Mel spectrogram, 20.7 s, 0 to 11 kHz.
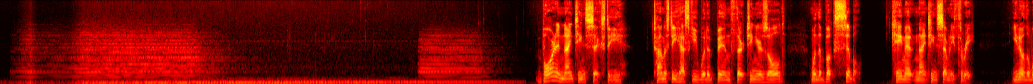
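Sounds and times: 
train horn blaring: 0.0s - 5.6s, 8.1s - 10.5s
train passing with a deep steady rumble: 0.0s - 10.6s
speech: 10.8s - 17.2s, 17.8s - 19.5s, 20.2s - 20.6s.

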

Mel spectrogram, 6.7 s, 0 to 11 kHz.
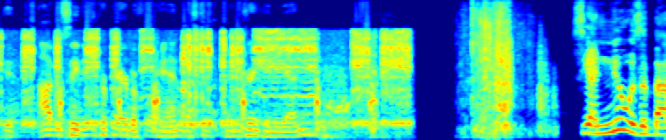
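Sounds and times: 
speech: 0.0s - 4.0s, 5.8s - 6.6s
printer whirring and grinding: 0.0s - 4.2s.

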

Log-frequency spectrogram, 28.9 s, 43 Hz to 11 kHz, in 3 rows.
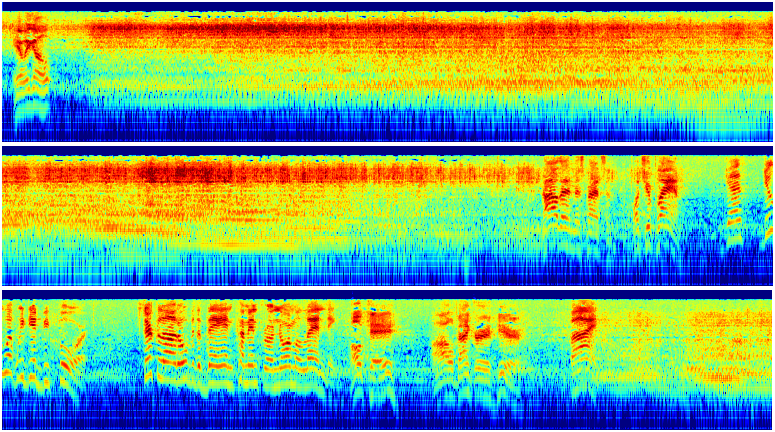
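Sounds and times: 
speech: 0.2s - 1.2s, 16.7s - 20.4s, 21.0s - 26.9s
small propeller plane engine droning during takeoff: 0.8s - 18.1s, 25.1s - 28.9s.

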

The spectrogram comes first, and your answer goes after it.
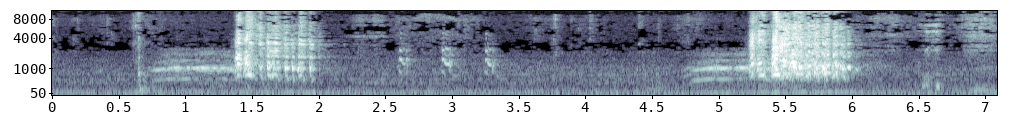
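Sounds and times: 
low outdoor rumble: 0.0s - 7.0s
tom turkeys gobbling: 0.7s - 3.5s, 4.6s - 6.4s.

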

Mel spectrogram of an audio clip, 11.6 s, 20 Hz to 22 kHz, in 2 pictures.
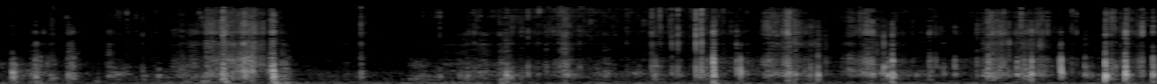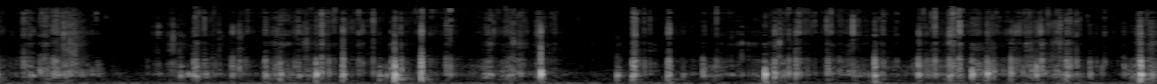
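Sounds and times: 
ear cupping crinkly crunching and rustling: 0.0s - 1.5s, 2.1s - 11.5s.

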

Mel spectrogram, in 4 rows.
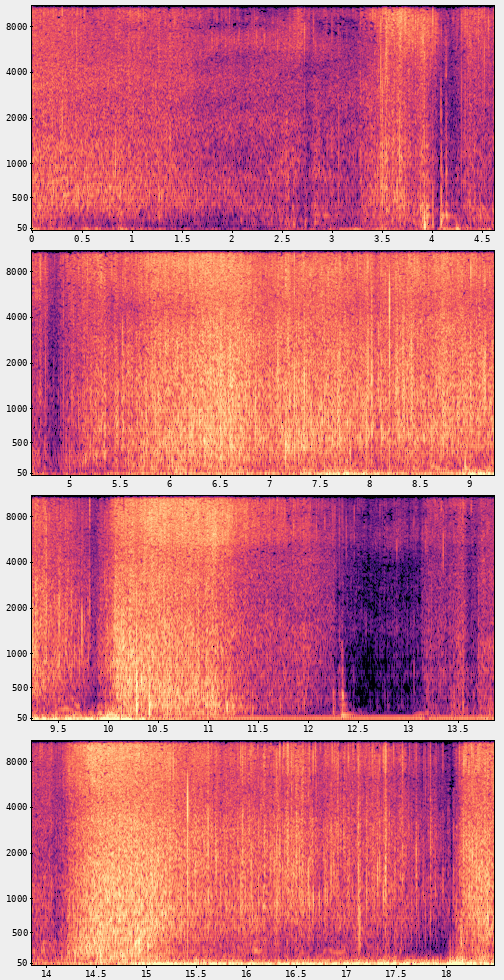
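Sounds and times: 
ear cleaning rushing scratchy rubbing sounds: 0.0s - 18.4s
low steady rumble: 5.1s - 18.4s.

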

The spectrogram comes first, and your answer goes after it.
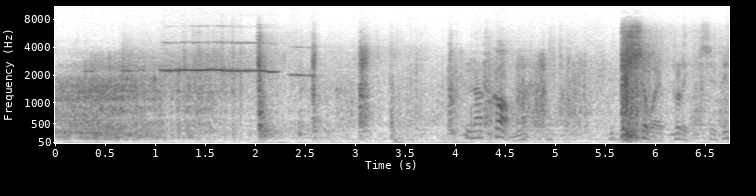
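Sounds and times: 
small side door sliding open with high-pitched metallic squeal: 0.0s - 2.7s
speech: 4.1s - 6.7s.

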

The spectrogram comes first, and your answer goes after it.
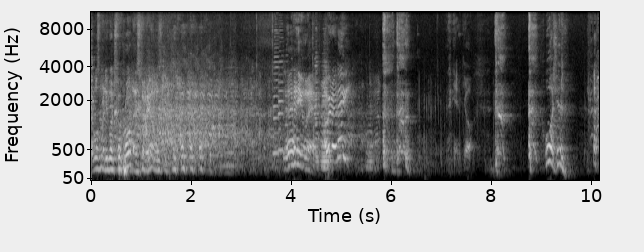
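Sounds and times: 
speech: 0.0s - 2.7s, 3.8s - 5.2s, 9.2s - 10.1s
laughter: 0.1s - 6.0s
person coughing: 5.8s - 6.5s, 8.0s - 9.1s.

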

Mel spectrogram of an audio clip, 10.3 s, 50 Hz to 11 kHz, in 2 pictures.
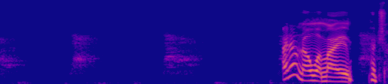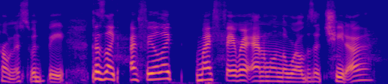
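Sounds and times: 
dog barking: 0.0s - 0.4s, 1.0s - 1.4s, 2.2s - 2.8s, 4.8s - 5.1s, 6.7s - 7.0s
speech: 3.8s - 10.2s.

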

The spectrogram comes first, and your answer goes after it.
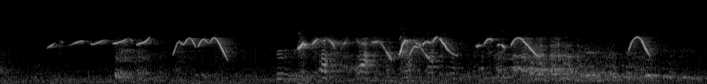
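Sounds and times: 
murmur of noise: 0.0s - 7.0s
loud shrill whistles to hail a taxi cab: 0.5s - 2.4s, 3.0s - 5.5s, 6.3s - 6.6s
laughter: 2.8s - 7.0s.

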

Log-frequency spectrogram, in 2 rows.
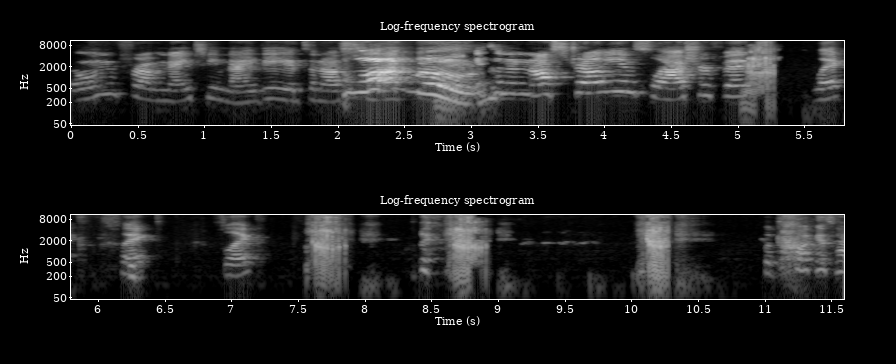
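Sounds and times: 
speech: 0.2s - 7.8s, 11.2s - 11.5s
people imitating pig oinking and snorting with their voices: 5.0s - 5.3s, 8.6s - 9.1s, 10.1s - 10.4s.

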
